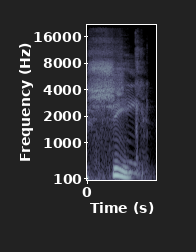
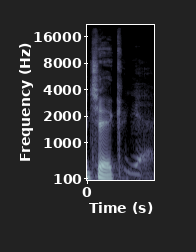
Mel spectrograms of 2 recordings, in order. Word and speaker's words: chic: because i mispronounced it it's the country chic not country chick country chic red carpet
